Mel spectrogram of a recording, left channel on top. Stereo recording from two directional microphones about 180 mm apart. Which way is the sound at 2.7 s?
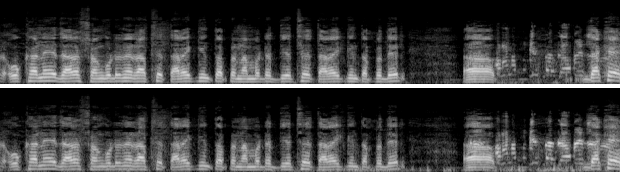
20° left (ahead or behind).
